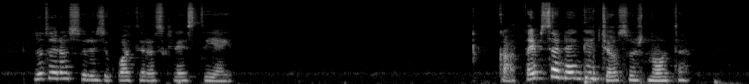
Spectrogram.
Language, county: Lithuanian, Marijampolė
